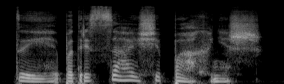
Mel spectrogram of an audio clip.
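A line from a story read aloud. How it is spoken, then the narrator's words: Purring into ear. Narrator (Russian): Мурлыкнул мне в ухо Илья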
